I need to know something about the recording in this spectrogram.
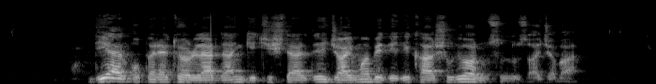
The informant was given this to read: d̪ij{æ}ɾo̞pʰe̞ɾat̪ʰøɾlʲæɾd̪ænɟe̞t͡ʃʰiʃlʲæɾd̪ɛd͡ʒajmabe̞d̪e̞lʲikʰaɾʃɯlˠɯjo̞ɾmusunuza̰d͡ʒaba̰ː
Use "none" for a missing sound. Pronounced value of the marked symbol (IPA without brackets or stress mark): æ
